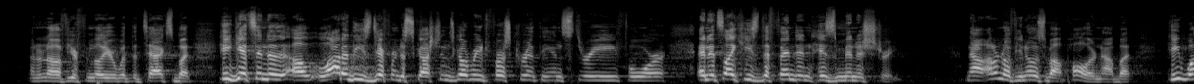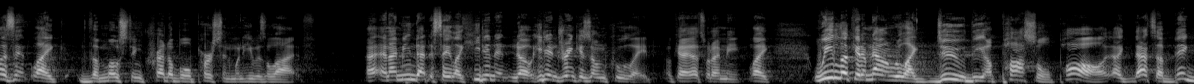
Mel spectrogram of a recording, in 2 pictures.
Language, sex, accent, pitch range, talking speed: English, male, American, 175-230 Hz, 235 wpm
